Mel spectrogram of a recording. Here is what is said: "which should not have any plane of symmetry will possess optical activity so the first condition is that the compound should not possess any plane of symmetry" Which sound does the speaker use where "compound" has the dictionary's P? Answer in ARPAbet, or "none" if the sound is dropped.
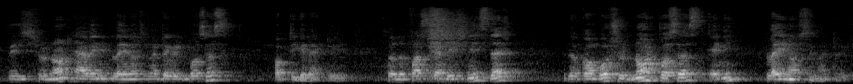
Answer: B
